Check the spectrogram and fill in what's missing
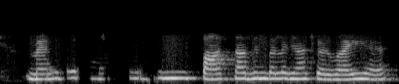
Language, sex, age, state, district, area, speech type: Hindi, female, 18-30, Madhya Pradesh, Gwalior, urban, conversation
